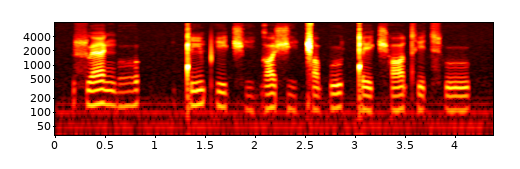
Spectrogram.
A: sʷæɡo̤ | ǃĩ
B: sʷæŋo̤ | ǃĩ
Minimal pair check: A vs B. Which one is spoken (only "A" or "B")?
B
